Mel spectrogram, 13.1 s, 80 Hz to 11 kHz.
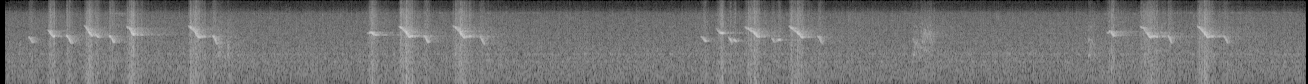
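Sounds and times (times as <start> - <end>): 
Icterus leucopteryx leucopteryx calling: 0.2 - 2.4, 3.6 - 5.1, 7.0 - 8.4, 10.8 - 12.5.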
